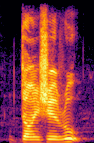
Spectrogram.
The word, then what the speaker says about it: dangereux: Like I said, words ending with OUS in English are converted to EUX in French or EUSE in French, depending on if it is masculine or feminine.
